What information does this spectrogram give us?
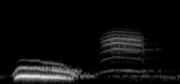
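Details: Eurasian eagle-owl giving one low, slightly falling hoot lasting about half a second, followed by a shorter, fainter and higher-pitched harmonic call; otherwise quiet.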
